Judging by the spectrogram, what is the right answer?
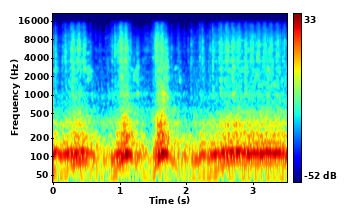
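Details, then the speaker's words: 1973 Plymouth Scamp, cold start: engine picks up cleanly in three quick blips and settles to a steady even idle, oil pressure over 90 psi; sounds healthy. "I'm honestly surprised that this thing fired up like it did. I didn't think that was going to happen. Woo! Listen to that."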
